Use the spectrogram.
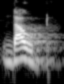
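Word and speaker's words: doubt: इसे हम पढ़ेंगे डाउट, ना कि डाउट।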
